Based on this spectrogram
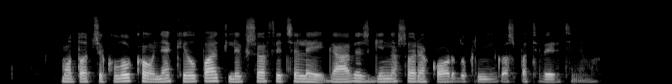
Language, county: Lithuanian, Vilnius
